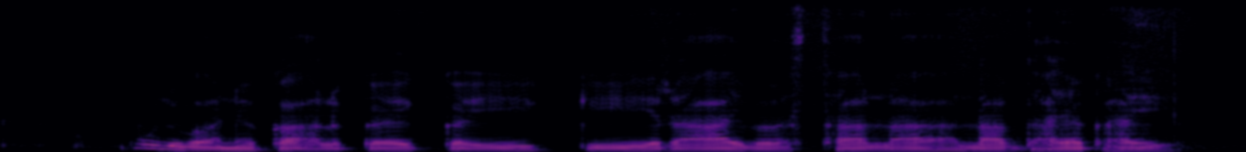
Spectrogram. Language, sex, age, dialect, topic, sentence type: Magahi, male, 46-50, Western, agriculture, statement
